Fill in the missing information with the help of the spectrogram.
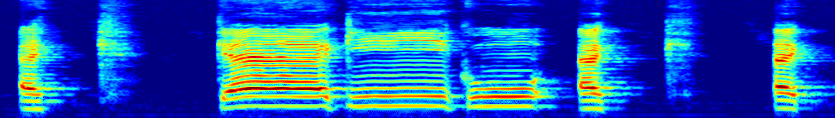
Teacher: Kaf, a little bit forward toward the lips.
